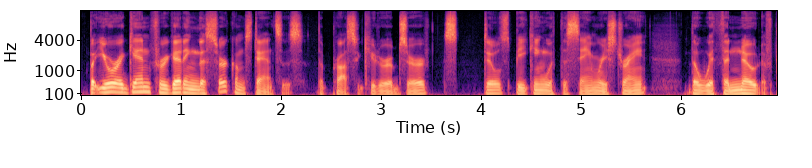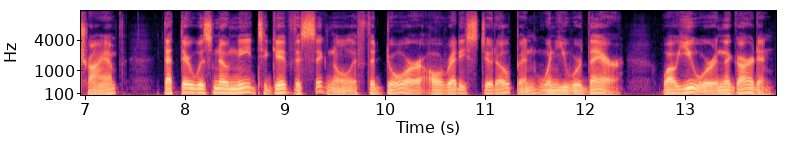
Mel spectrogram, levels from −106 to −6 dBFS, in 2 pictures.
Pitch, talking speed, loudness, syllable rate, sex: 100 Hz, 200 wpm, -20 LUFS, 5.7 syllables/s, male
